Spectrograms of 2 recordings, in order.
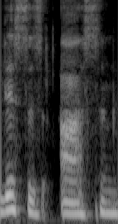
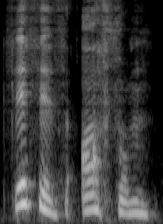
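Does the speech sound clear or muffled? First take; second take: clear; muffled. First: It is said clearly. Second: It is said muffled, as with a full mouth.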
